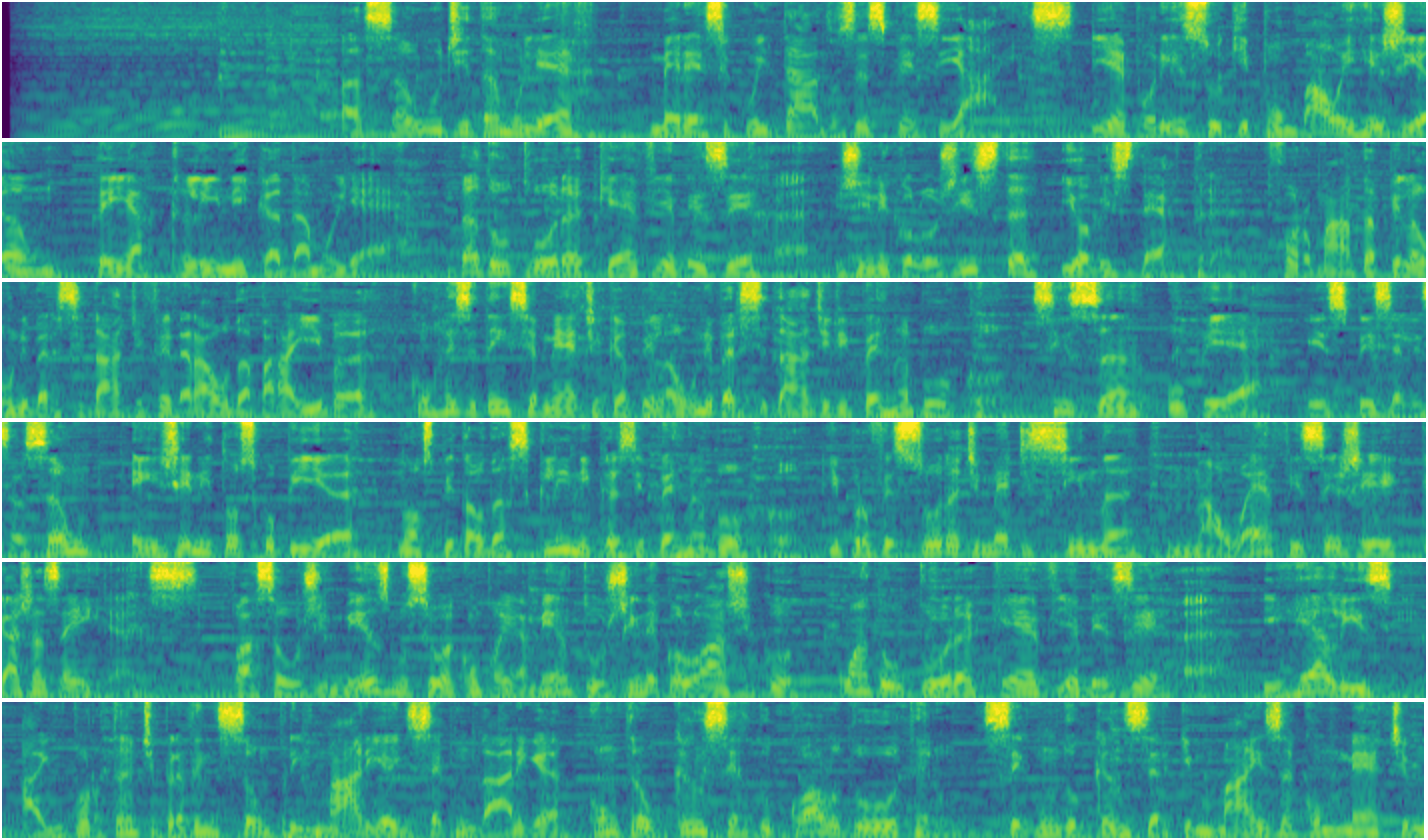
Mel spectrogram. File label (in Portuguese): locutor chamada jornal da manha; spot dra kevia bezerra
